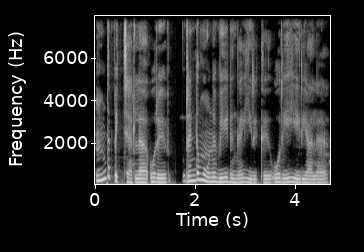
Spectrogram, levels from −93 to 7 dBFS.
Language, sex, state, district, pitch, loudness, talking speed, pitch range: Tamil, female, Tamil Nadu, Nilgiris, 185 Hz, -16 LUFS, 125 wpm, 170-210 Hz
